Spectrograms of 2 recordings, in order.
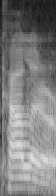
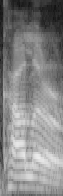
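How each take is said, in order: Both takes have the same delivery.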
